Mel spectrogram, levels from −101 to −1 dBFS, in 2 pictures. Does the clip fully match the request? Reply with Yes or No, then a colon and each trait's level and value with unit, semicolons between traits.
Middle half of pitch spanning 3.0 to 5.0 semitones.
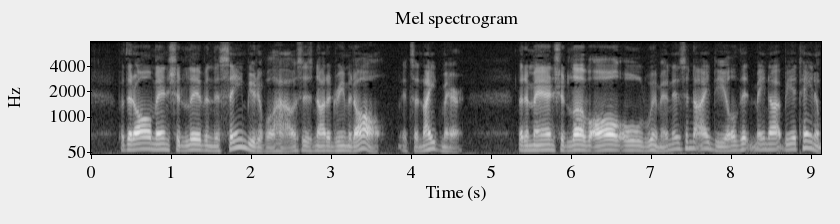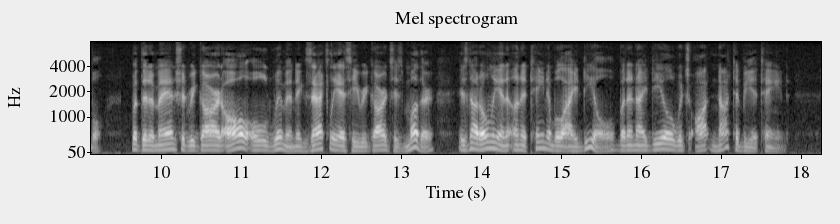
Yes: average, 3.8 semitones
